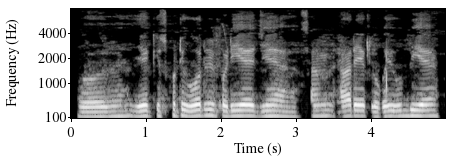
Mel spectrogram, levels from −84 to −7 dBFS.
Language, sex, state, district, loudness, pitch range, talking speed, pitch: Rajasthani, male, Rajasthan, Churu, -17 LUFS, 135-145 Hz, 155 wpm, 145 Hz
